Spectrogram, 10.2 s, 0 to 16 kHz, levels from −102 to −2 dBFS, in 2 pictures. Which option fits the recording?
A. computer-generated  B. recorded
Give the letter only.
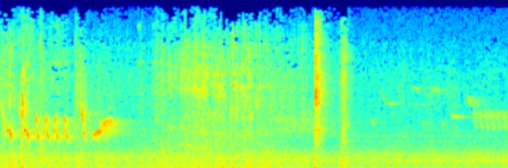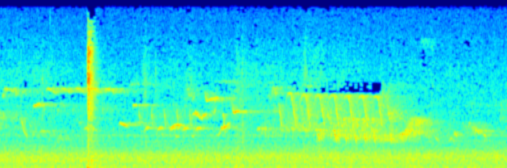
B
